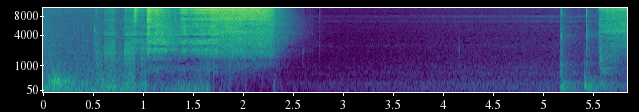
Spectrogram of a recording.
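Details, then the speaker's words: 2001 Yamaha WR250F, rebuilt, won't start; leak-down test at about 20 psi at top dead centre, steady hiss of air rushing out of the airbox, nothing from exhaust; one intake valve, previously repaired, not sealing. "you can hear it coming out of the airbox so intake valves are leaking"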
